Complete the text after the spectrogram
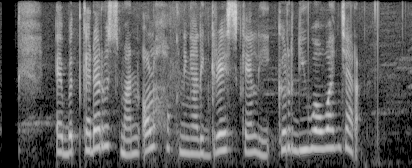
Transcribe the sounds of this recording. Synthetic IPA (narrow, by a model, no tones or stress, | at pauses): ʔɛbət̪̚kadaɾusmanɔlɔhɔk̚niŋaliɡɾɛskɛlikɨrdiwawaɲt͡ʃaɾa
